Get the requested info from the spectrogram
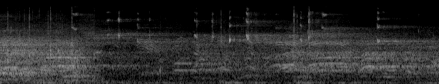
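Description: Live basketball game sound on a hardwood court: a ball being dribbled, with short sharp clicks and squeaks over a steady murmur of crowd voices.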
